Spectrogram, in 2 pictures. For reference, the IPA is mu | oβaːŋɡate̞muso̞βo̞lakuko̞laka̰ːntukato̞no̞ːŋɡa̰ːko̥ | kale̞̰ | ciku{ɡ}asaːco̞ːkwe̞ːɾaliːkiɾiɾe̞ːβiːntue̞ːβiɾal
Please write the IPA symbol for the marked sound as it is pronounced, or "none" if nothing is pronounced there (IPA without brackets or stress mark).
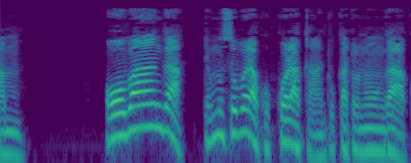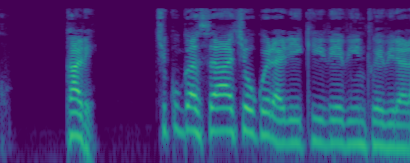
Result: ɡ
